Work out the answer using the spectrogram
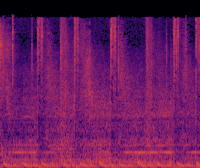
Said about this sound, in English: But as they were boarding a plane, another truck pulled up and several gunmen jumped out and opened fire on them.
